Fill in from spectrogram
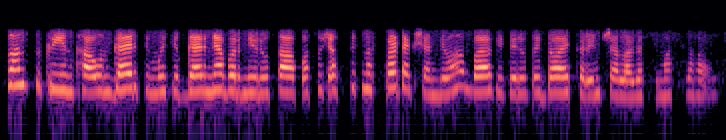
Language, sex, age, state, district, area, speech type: Kashmiri, female, 18-30, Jammu and Kashmir, Budgam, rural, conversation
